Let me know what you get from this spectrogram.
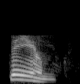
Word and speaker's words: Semmes: Sims.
